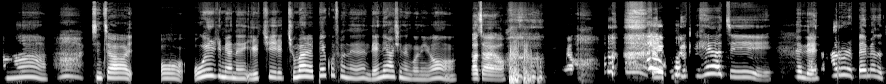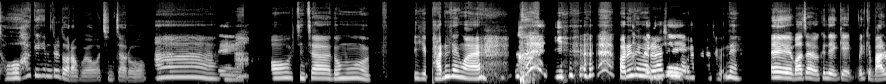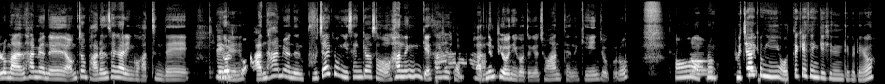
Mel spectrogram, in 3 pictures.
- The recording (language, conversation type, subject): Korean, podcast, 일 끝나고 진짜 쉬는 법은 뭐예요?
- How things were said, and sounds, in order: gasp; tapping; laugh; laugh; gasp; laugh; laughing while speaking: "이"; laugh; other background noise; sniff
